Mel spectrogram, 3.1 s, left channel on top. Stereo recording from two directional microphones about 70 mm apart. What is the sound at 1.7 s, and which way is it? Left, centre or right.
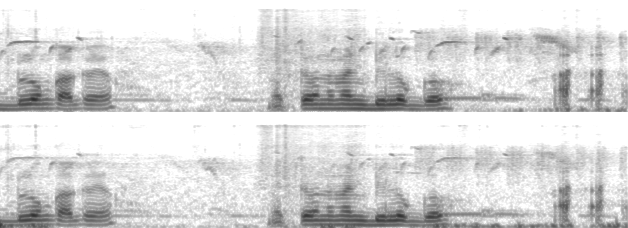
Speech, right.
